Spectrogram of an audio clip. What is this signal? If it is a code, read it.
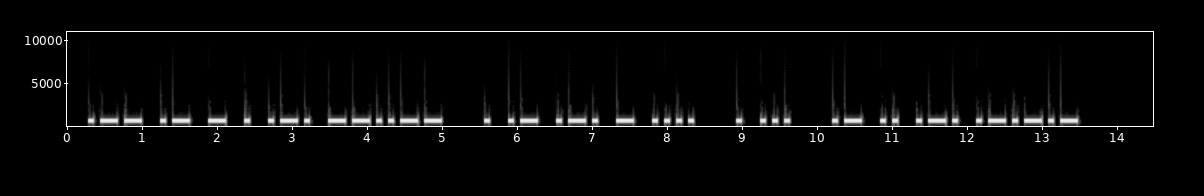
Morse code, heard as a keyed tone, about 15 wpm, 700 Hz. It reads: WATER, EARTH ES AIR.
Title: Sentences from Top 400 Words and Abbreviations 15wpm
